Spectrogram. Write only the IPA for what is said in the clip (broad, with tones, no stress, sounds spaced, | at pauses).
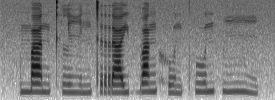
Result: m a˧ n kʰ l i˩˦ n t r a˦˥ j b a˦˥ ŋ h u˩˦ n pʰ u˦˥ n p iː˥˩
